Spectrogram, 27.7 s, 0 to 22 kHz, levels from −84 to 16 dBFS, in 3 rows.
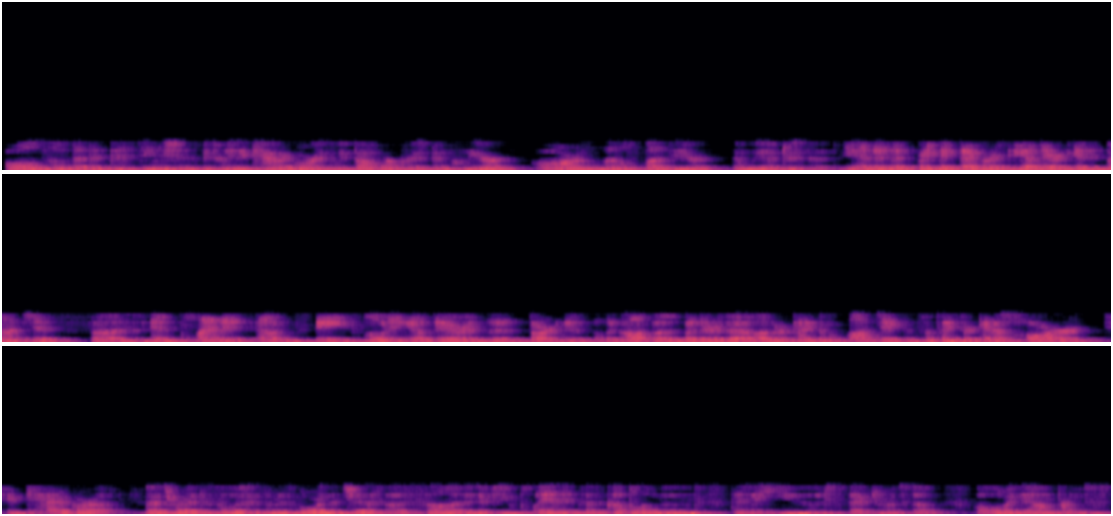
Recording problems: off-mic speech; far
high frequencies cut off; severe; nothing above 4 kHz
room echo; slight; dies away in 0.5 s

